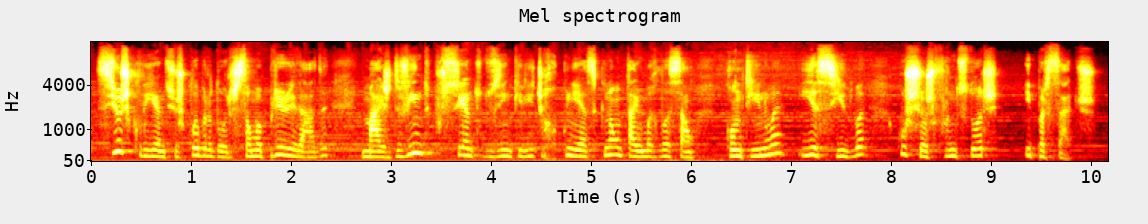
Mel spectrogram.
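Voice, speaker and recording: A woman's voice: mid-range voice, brisk. A woman narrator with a European Portuguese accent delivers a scripted business report. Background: music.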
